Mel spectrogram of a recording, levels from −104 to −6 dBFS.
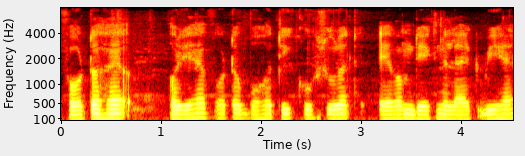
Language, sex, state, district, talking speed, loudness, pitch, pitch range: Hindi, male, Rajasthan, Jaipur, 170 wpm, -20 LUFS, 110 Hz, 105-115 Hz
